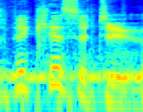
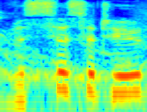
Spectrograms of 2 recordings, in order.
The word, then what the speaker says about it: vicissitude: for chapter 4 is vitude uh vicissitude thank you very much it's a soft SE oh my bad haven't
